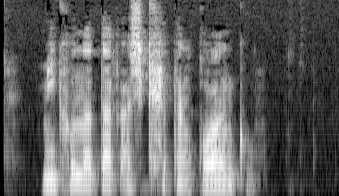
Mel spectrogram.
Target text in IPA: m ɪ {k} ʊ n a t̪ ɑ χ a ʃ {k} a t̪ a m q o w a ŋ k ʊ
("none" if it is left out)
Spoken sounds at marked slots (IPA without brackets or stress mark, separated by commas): kʰ, kʰ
